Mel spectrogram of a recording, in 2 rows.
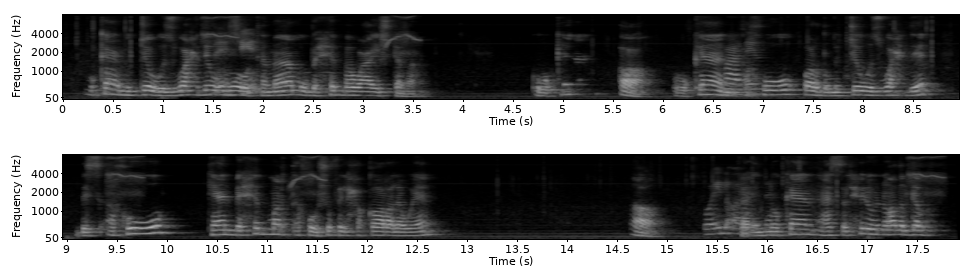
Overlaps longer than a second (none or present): none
